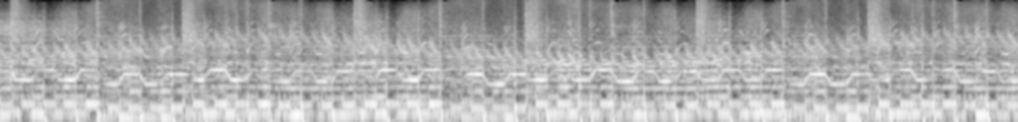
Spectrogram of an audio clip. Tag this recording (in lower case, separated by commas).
electronic music, music, dubstep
